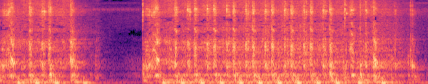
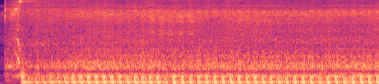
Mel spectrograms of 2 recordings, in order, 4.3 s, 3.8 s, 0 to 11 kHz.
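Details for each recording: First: 2004 Honda Recon 250 ES with Keihin carburetor, cold start: the single cylinder catches and chugs, dies within a second, restarts and fades out again; hard to start when cold, runs fine once warm. A carb rebuild is planned, cause not confirmed. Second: 2004 Honda Recon 250 ES (TRX250TE) ATV after a Keihin carburetor rebuild and rerouting the throttle cable so it returns to idle: starts at once and settles into a quick, even, steady idle with no stumbling or hunting, running like a top.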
